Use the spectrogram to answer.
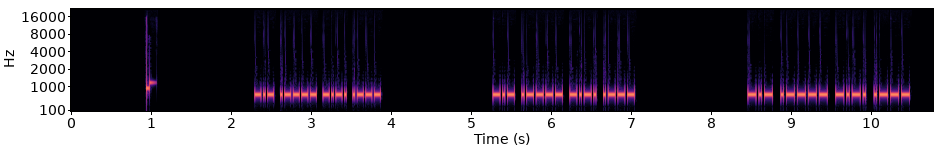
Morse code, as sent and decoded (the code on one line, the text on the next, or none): -.- .---- -.-. .--- / -.- .---- -.-. .--- / -.- .---- -.-. .---
K1CJ K1CJ K1CJ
